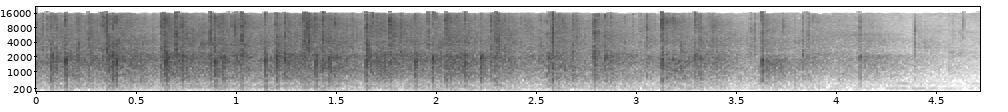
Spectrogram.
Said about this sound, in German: Und deswegen sagen wir euch herzlichen Glückwunsch und einfach einen Applaus für euch und einen Applaus auch für Gott.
